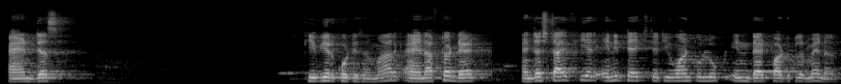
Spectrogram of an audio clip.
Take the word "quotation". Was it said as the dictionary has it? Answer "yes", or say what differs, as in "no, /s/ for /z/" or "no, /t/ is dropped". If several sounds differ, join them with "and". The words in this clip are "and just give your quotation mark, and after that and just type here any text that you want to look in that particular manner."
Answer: no, /s/ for /ʃ/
